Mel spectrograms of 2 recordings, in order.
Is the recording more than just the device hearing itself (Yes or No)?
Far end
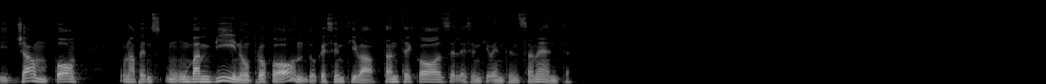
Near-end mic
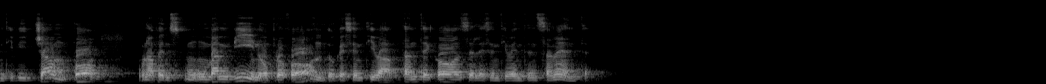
No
